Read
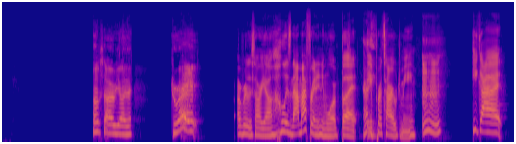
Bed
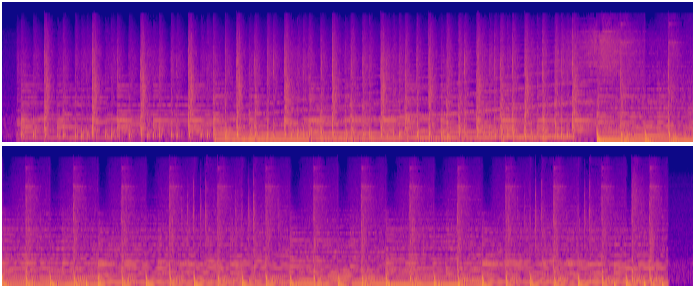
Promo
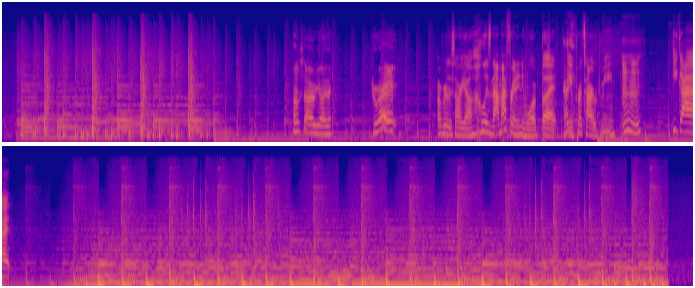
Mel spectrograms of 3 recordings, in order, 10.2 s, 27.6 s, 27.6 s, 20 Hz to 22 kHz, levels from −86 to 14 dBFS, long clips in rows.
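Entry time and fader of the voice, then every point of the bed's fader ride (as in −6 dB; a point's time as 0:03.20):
4.00 s, −1.0 dB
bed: 0:03.82 −3 dB
0:04.72 −20.5 dB
0:14.78 −20.5 dB
0:15.66 −2.5 dB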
